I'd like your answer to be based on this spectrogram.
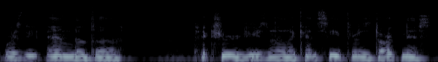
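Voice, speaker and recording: A man giving an informal step-by-step software tutorial, thinking aloud and somewhat hesitant as he goes. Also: medium pitch, flat delivery, normal speed, highs cut off. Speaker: tutorial host.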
